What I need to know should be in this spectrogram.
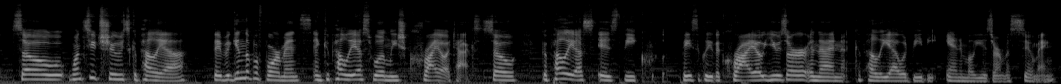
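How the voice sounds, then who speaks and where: This is a young female streamer musing aloud about game previews in a relaxed, slang-heavy, meandering way. Her mid-range voice has a fairly bright tone, and music plays underneath.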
